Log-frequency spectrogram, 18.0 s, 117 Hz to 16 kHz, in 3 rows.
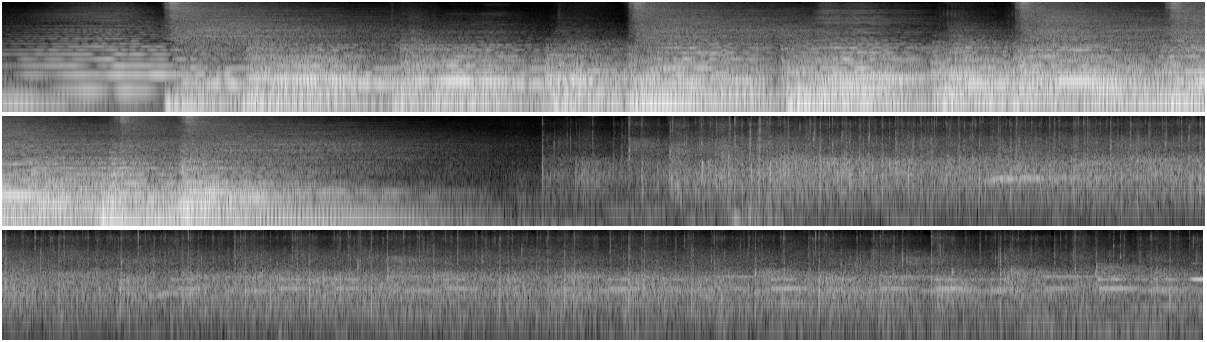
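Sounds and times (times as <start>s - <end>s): orchestral music: 0.0s - 8.7s
audience applauding: 8.6s - 18.0s.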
